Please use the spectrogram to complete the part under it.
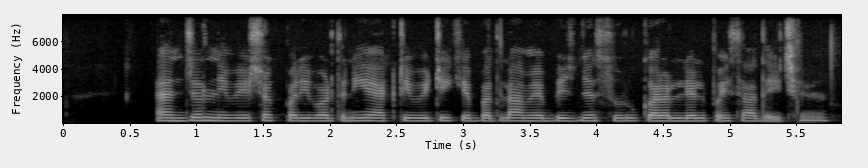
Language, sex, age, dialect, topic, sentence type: Maithili, female, 18-24, Bajjika, banking, statement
